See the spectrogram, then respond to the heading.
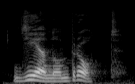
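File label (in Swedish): "genombrott", Swedish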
